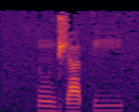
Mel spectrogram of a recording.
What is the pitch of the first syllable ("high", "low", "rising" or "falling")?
high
